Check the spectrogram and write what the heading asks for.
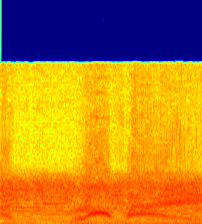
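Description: Raw black metal: a dense wall of distorted guitar and bass, with a melodic line that bends up and down in pitch about halfway through.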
